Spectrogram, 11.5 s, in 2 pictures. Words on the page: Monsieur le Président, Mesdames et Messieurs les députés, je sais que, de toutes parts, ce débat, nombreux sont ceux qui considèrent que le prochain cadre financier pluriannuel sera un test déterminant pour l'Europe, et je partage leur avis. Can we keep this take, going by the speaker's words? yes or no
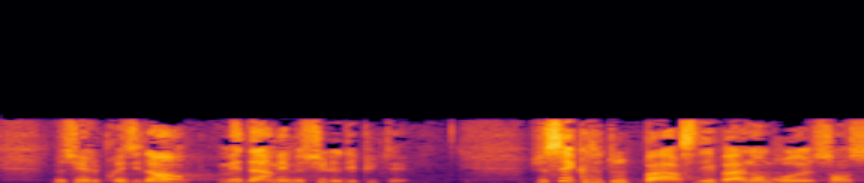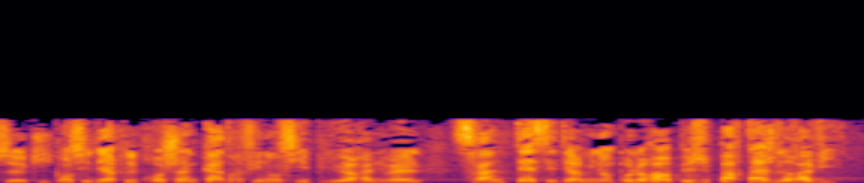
yes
